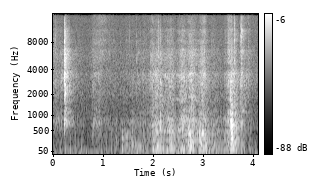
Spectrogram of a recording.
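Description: Handling noise inside a cardboard shipping box as a cable is pulled out: rubbing and rustling against the cardboard and packing, with a short click just after the start and a sharper knock near the end.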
